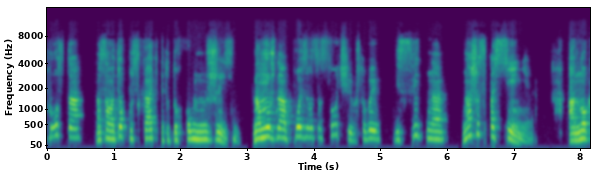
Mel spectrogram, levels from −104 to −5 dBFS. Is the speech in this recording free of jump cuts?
no; 1 cut; at 3.0 s

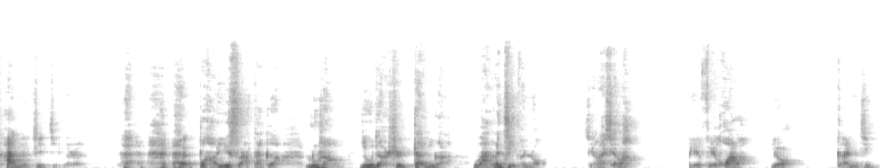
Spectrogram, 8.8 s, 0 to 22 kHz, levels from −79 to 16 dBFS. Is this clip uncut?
no; 3 cuts; at 1.1 s, 5.5 s, 7.7 s

